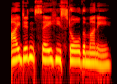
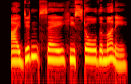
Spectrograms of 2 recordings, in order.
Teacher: the stress is on I, meaning maybe someone else said it.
